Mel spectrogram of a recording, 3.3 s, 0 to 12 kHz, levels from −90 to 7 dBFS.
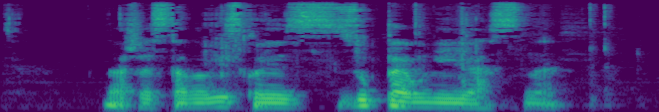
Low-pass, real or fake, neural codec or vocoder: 10.8 kHz; real; none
